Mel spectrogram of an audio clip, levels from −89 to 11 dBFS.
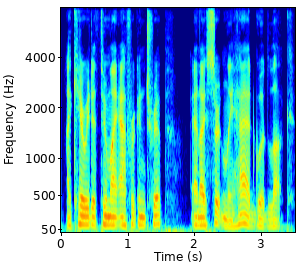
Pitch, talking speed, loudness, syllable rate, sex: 95 Hz, 220 wpm, -19 LUFS, 6.0 syllables/s, male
